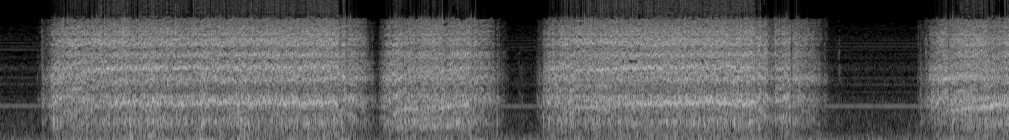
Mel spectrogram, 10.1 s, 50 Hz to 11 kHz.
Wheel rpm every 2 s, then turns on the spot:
120, 180, 100, 180, 60.
none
